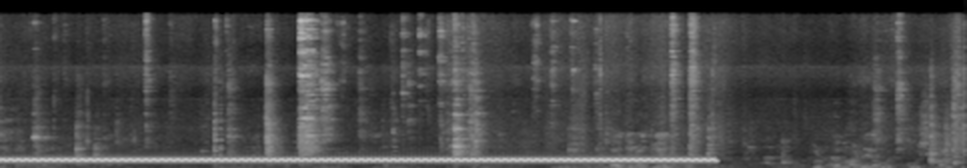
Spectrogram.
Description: A tone that alternates evenly between two pitches, with the noise of a restaurant. There is no code.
